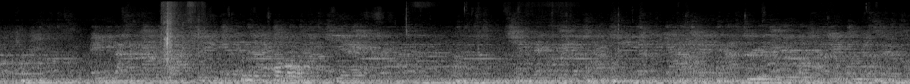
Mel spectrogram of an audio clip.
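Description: A recording of everyday sounds, with no technical faults to report. Nothing heard in it calls for a time or a cause to be given.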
